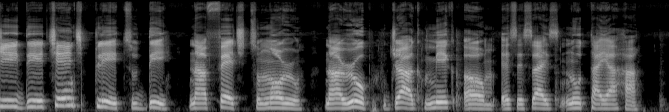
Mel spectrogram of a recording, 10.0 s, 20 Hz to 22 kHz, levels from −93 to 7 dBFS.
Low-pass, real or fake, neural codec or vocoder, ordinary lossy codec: none; fake; vocoder, 48 kHz, 128 mel bands, Vocos; none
